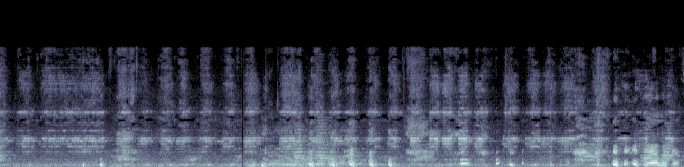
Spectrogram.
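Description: People laughing in bursts, loudest a few seconds in and again near the end, over music playing in the background.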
